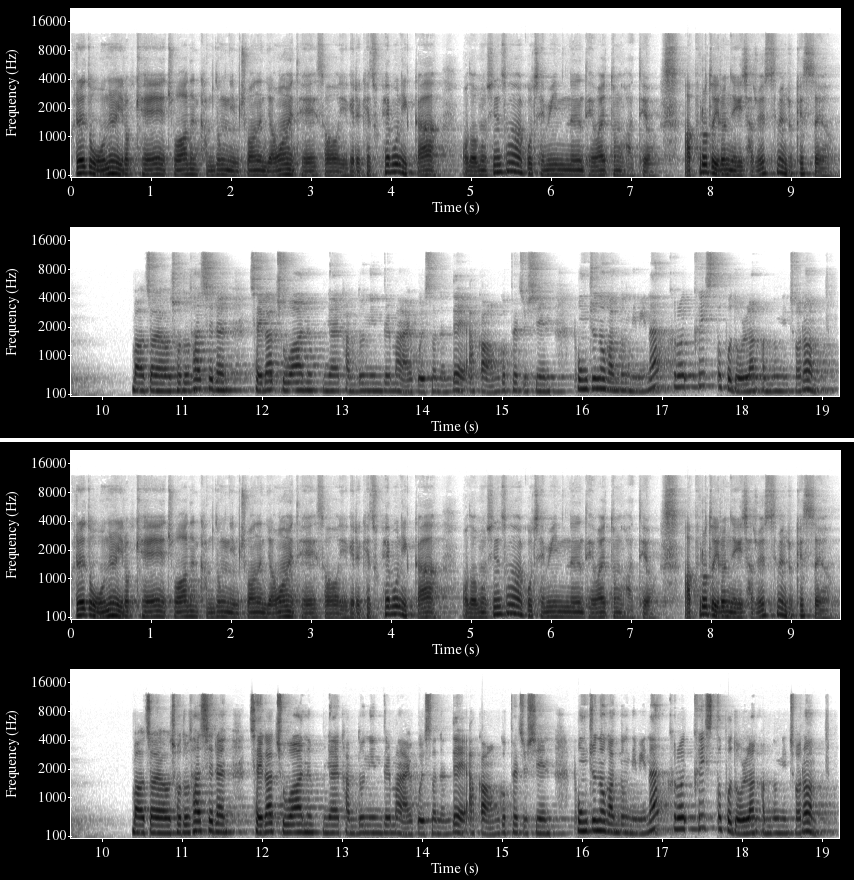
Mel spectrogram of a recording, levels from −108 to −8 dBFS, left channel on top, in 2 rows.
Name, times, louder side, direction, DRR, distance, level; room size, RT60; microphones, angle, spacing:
voice 1, 0.0-4.6 4.9-9.5, equal, ahead, 12 dB, 0.4 m, -21 dB
voice 2, 10.4-19.0, right 4 dB, 75° right, 14 dB, 0.8 m, -22 dB
17.0 x 8.8 x 8.3 m, 1.2 s
head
